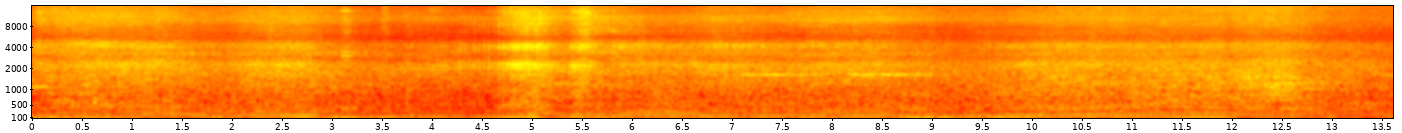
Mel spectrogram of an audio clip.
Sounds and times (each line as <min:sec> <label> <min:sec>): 0:00.0 Checkout 0:02.5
